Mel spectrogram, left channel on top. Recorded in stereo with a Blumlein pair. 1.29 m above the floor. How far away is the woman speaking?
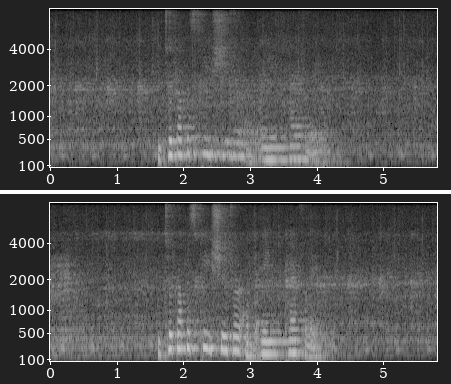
About 0.9 m.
